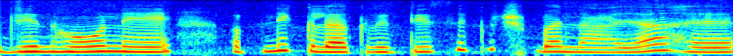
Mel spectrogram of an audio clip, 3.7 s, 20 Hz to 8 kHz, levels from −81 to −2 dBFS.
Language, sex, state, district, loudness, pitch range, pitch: Hindi, female, Uttar Pradesh, Jalaun, -16 LUFS, 250-280 Hz, 265 Hz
